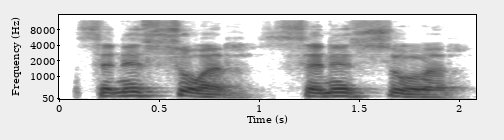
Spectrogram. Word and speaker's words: Cynosure: What I have learned from the Google and from the translator is it's pronounced like senator. Senator. Yes. So Cynosure, senator.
